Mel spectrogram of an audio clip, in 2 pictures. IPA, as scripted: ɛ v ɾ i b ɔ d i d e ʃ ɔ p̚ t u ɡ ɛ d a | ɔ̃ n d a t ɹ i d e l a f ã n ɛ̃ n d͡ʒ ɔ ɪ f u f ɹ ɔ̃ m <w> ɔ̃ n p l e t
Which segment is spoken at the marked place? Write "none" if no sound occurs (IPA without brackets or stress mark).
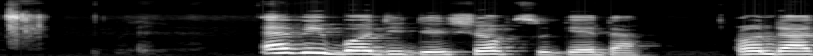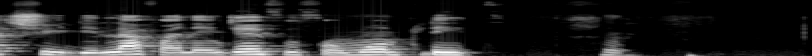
w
